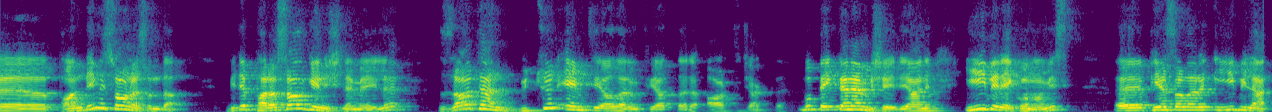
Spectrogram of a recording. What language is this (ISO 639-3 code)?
tur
